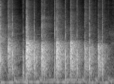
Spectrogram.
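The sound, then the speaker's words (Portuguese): A quick run of hand claps for Instagram during a live stream, about a dozen sharp slaps in a fairly steady rhythm, loud and crisp with no talking over them. “Palmas pro Instagram, palmas.”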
